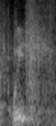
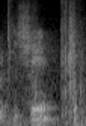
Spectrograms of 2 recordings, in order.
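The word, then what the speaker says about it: quiche: Actually, this recipe is going to look more like a quish or kish, depending on how you pronounce it.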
